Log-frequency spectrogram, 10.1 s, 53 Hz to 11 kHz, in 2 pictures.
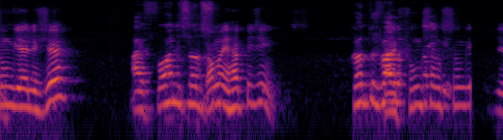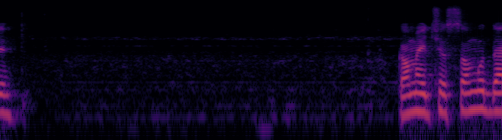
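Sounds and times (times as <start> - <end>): faint steady hum: 0.0 - 10.0
computer mouse clicks: 5.2 - 5.9, 7.6 - 9.0.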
